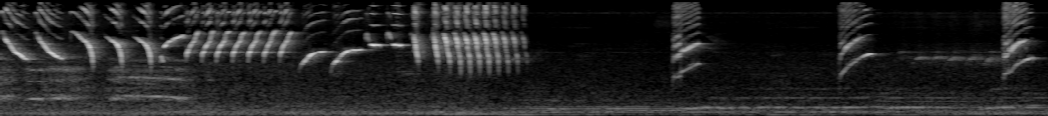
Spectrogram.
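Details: White canary singing: a burst of fast rolling trills and runs of repeated high, sweeping whistled notes for about five seconds, then a quieter stretch with scattered single rising chirps every couple of seconds over a faint low hum.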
